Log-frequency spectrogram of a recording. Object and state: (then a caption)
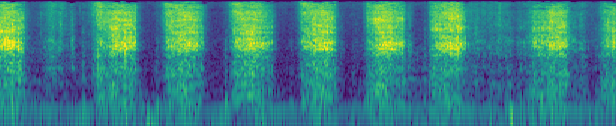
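Dry foam sponge. A dry orange oval foam sponge, held in both hands, is scratched with long fingernails across its face and thick side. The result is a steady rhythm of dry, bright rasping strokes separated by short pauses, with almost no low end.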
